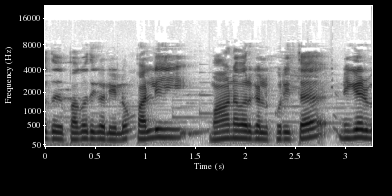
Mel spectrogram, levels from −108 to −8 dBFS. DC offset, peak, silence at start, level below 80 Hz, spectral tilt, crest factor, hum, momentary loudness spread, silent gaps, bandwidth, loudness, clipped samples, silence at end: under 0.1%; -2 dBFS; 0 s; -58 dBFS; -5.5 dB/octave; 18 dB; none; 6 LU; none; 8.4 kHz; -20 LUFS; under 0.1%; 0 s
